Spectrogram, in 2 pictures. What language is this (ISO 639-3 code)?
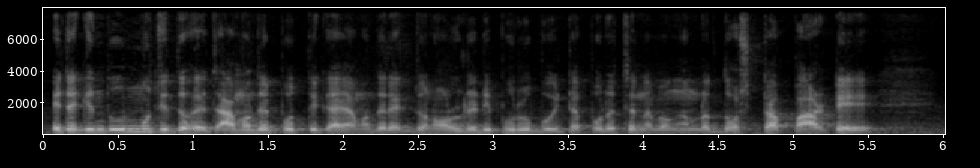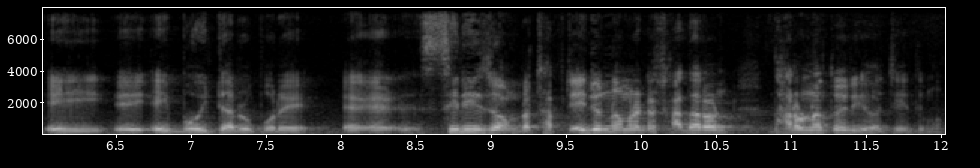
ben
